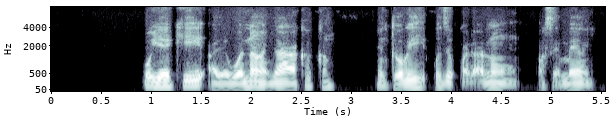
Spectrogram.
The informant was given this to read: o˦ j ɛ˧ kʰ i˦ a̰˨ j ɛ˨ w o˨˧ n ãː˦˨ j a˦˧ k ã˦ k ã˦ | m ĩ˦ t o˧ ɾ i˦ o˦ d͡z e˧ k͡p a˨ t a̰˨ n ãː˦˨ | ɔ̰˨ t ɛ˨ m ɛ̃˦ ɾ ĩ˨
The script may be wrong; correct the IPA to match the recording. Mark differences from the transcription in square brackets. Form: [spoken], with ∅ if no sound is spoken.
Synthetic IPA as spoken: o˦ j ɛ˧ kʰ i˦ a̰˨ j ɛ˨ w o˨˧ n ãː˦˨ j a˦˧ k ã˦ k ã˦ | [n] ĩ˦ t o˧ ɾ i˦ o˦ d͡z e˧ k͡p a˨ [d] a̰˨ n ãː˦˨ | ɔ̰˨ [s] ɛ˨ m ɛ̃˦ ɾ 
